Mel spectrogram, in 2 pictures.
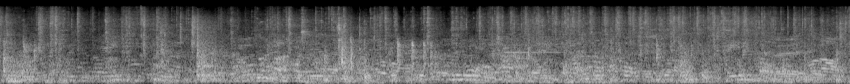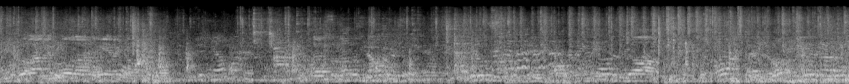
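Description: A foosball ball clacks sharply against the players and walls of the table.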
